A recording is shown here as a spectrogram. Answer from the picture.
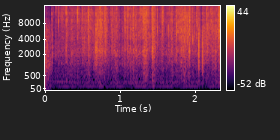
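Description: Shipping bag crinkling and rustling as it is handled and opened, with a continuous run of quick crackles.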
